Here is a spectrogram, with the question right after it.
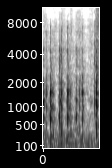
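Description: A heavy Work Tuff Gear Mt. Lion fixed-blade steel knife, 23 ounces with its sheath, is shaken in its Kydex pancake sheath while the sheath's pins are held still. Six small, quiet, dry clicks are heard. The knife sits tight with no rattle and barely any wiggle, showing great retention.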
